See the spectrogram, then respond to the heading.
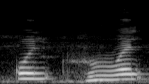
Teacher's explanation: قل یہ استعلا ہے، یہ موٹا پڑھا جائے گا، لیکن یہ لام باریک پڑھا جائے گا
